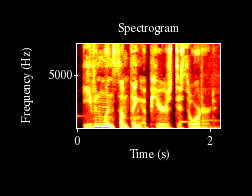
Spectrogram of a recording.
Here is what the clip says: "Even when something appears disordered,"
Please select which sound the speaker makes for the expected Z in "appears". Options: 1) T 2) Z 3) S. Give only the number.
2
